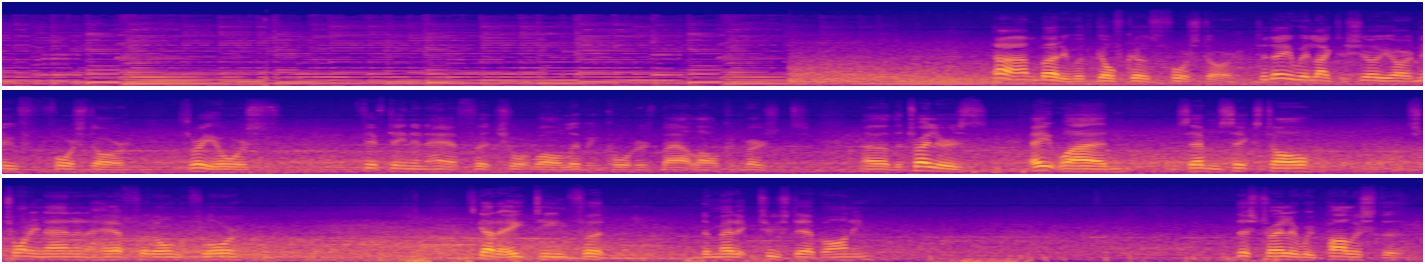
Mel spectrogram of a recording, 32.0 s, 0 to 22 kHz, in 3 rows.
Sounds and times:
Music: 0.0 - 6.7
Speech: 7.4 - 12.7, 13.4 - 20.5, 21.2 - 23.1, 24.8 - 25.9, 26.6 - 27.9, 30.6 - 31.9.

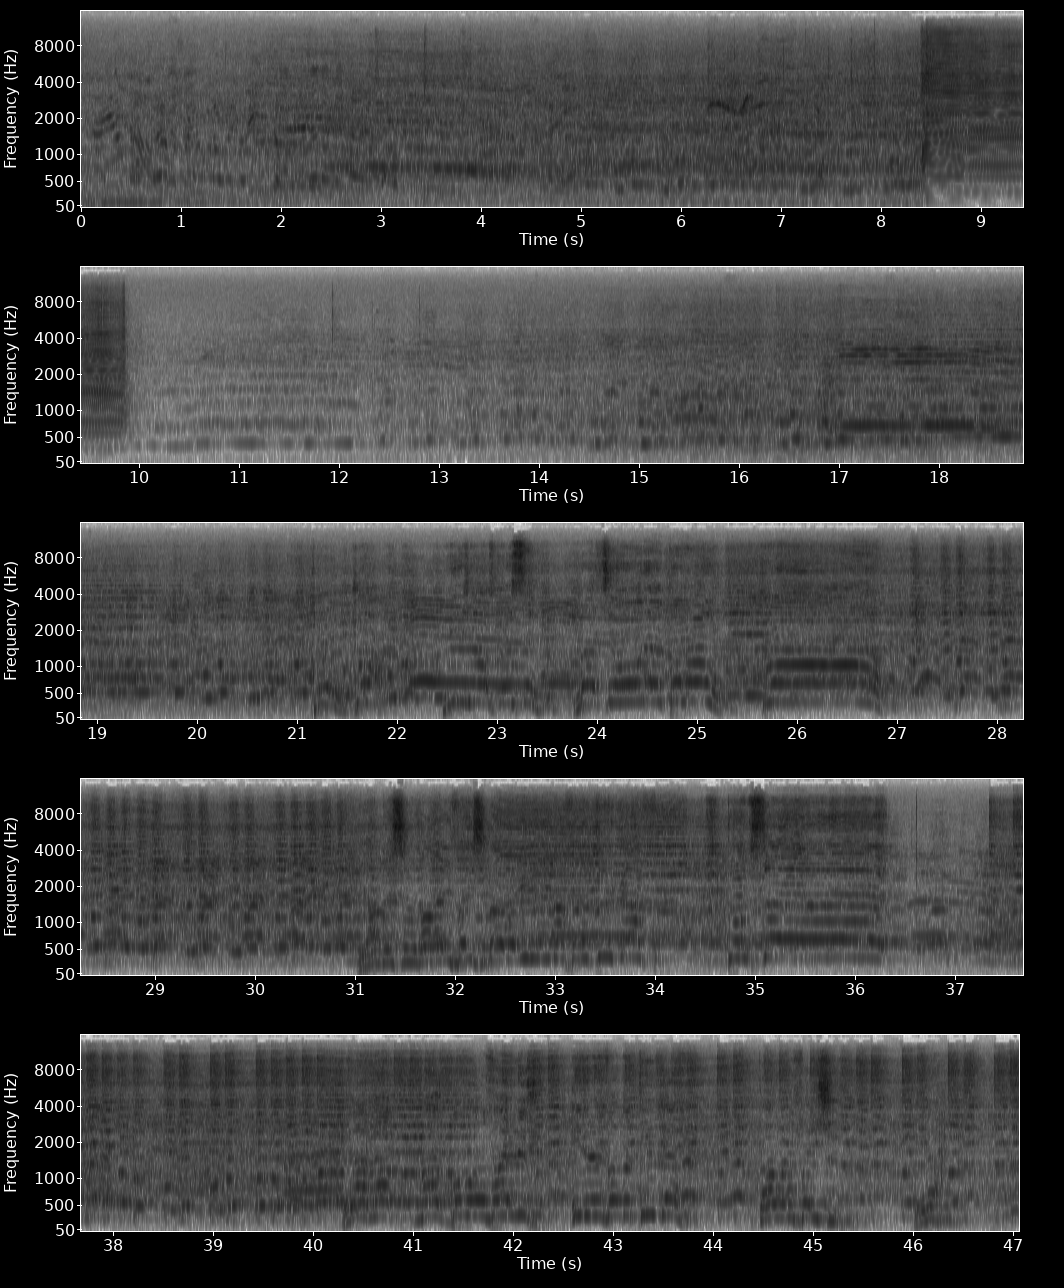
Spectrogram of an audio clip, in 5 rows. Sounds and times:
Music: 0.0 - 47.0
Speech: 31.0 - 34.0, 34.8 - 36.4, 44.5 - 45.3.

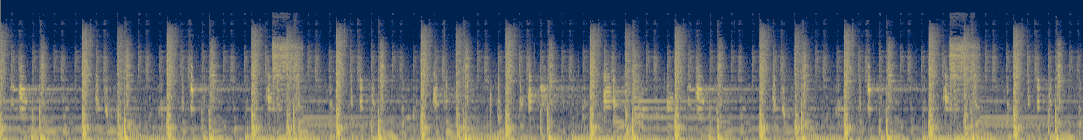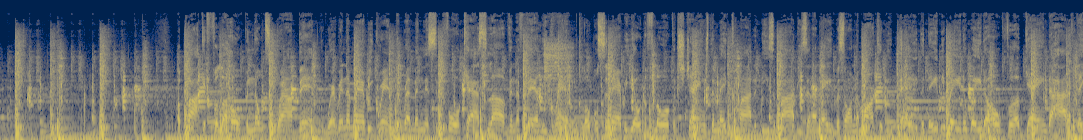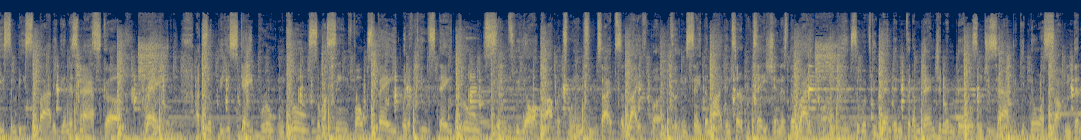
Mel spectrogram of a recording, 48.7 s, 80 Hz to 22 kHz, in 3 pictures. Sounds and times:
Music: 0.0 - 48.7.

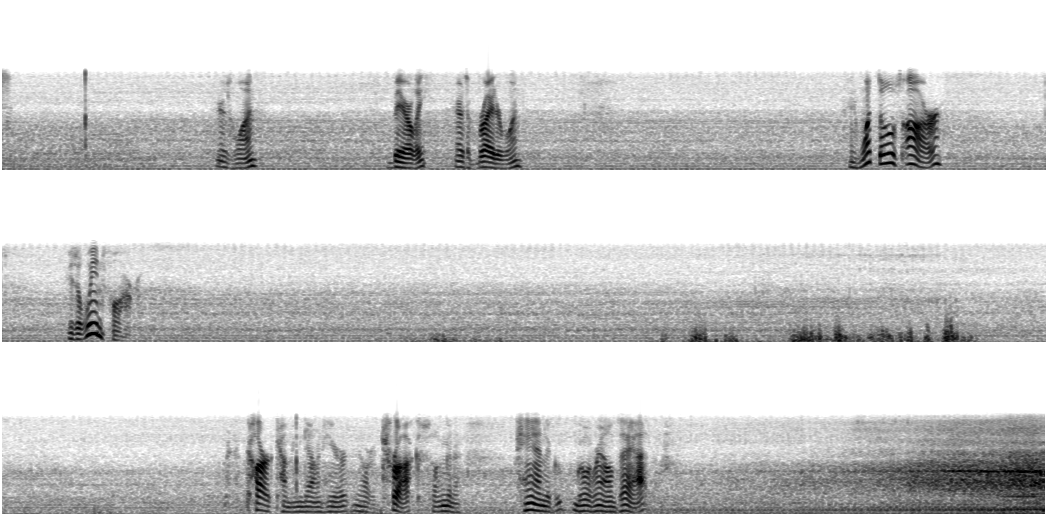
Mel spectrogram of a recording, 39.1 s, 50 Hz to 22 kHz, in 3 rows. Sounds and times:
Speech: 2.7 - 3.3, 4.8 - 6.6, 10.6 - 11.8, 13.9 - 14.8, 29.0 - 31.9, 32.5 - 34.3.

